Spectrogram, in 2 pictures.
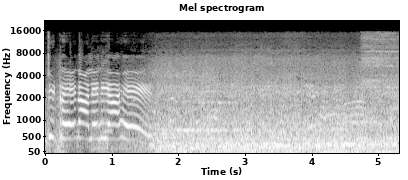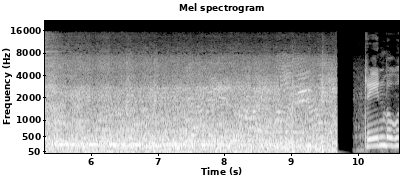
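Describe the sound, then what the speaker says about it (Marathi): A Katra-bound train pulls into a station on the way to Vaishno Devi, a loud, steady rumble of wheels and carriages that runs for about ten seconds under crowd babble, then cuts off abruptly near the end. "आमची ट्रेन आलेली आहे."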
